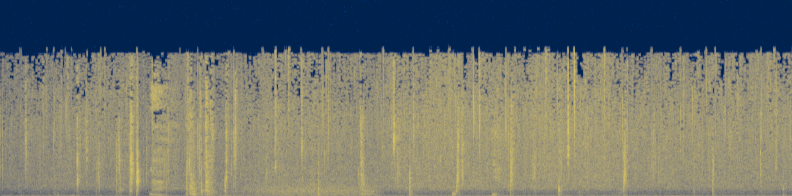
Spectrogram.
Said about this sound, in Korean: 도서관 야외 휴게실로 나오니 갑자기 소나기가 내리기 시작했다.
